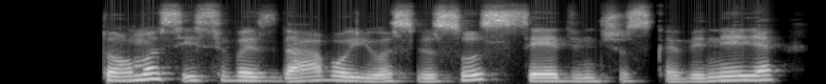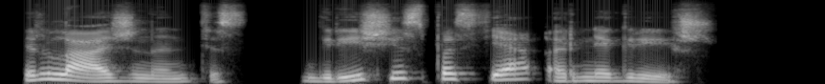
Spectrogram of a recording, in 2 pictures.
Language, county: Lithuanian, Marijampolė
